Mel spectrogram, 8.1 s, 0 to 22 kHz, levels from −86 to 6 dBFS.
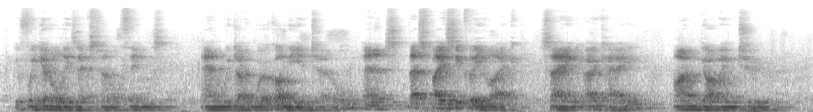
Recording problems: off-mic speech; far
room echo; noticeable; dies away in 0.5 s
murmuring crowd; faint; throughout; 20 dB below the speech

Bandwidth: 16 kHz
